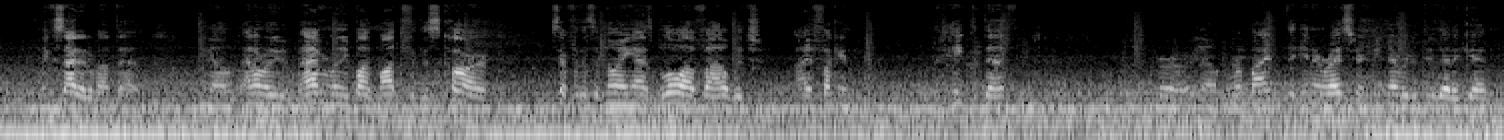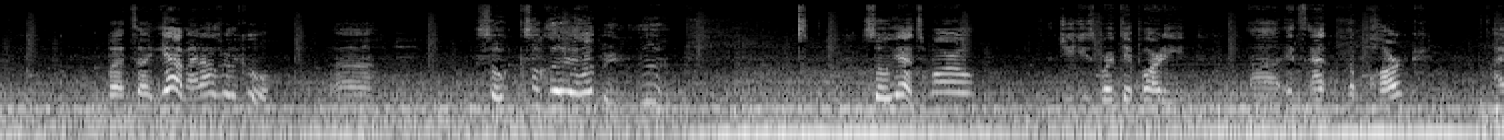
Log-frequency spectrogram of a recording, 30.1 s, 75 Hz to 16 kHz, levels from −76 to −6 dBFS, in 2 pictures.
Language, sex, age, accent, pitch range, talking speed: English, male, 20-39, American, 80-85 Hz, 140 wpm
